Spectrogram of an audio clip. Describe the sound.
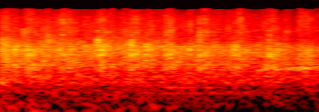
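An audience applauds as four musicians are welcomed onto the stage at a French concert, producing a thick, continuous patter of clapping that stays even from start to finish.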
